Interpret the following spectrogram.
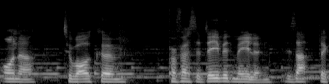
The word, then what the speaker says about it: Malan: Today I have the absolute privilege and honor to welcome Professor David Men. Is that the correct way of pronouncing it? It is. Yes. Um so Professor David Men um is someone who has inspired millions of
